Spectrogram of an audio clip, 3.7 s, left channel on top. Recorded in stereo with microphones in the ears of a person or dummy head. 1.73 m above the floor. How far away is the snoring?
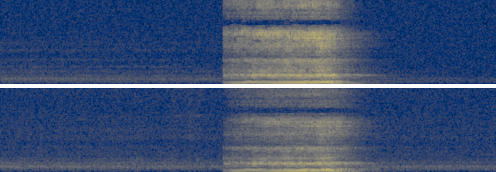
About 0.9 m.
